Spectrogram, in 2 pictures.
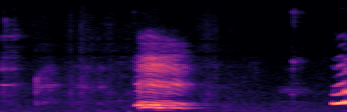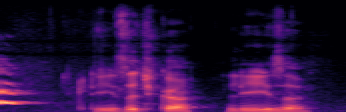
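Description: A baby coos and babbles up close.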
